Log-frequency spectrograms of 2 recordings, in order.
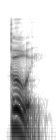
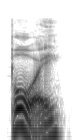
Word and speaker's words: buoy: became a dip thong buoy but the important Point here is that neither the British boy nor the American buoy was considered the correct pronunciation early on but over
